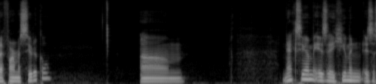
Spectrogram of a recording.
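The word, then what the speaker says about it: NXIVM: not a pharmaceutical um Nexium is a human is a sex trafficking cult uh started by it's spelled like n X i v m it's like a cute little play on phonetic you know Roman letters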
